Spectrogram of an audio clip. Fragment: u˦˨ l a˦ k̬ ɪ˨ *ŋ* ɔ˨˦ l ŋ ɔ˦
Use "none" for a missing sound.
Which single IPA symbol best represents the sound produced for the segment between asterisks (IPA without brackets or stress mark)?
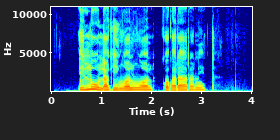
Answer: ŋ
